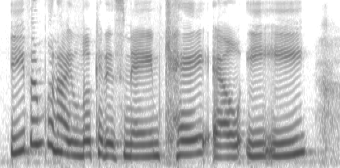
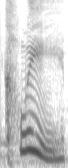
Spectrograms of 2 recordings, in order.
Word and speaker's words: Klee: Y queremos cantar la canción sobre él porque incluso cuando veo su nombre, K-L-E-E, siempre quiero decir Klee, pero decimos Klee.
